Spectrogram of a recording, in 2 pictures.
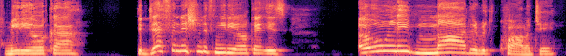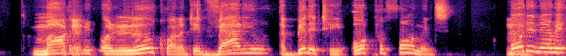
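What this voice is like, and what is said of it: Put-on English accent. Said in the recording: “I shall do this in my English accent, the best one I have so far.”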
